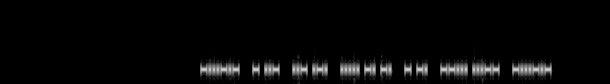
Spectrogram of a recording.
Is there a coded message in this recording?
Yes: Morse code from 2.0 to 5.5 s, heard as a keyed tone, about 60 wpm, 700 Hz. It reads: <BK> TU UR 5NN TN 73 <BK>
